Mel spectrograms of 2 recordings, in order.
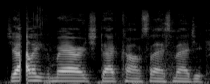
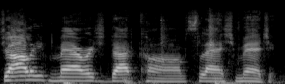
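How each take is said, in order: First: Said in the usual way. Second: Slow dictation of the address; slow, spelled-out web address. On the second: Shown as a demonstration. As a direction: say jollymarriage dot com slash magic slowly, word by word.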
